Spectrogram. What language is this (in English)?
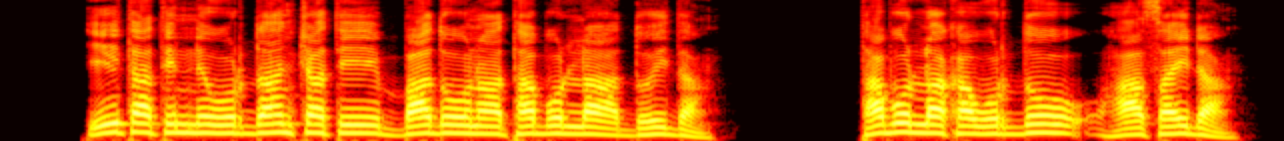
Gamo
